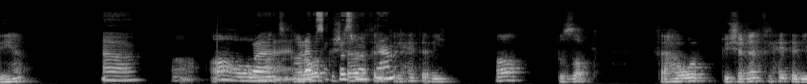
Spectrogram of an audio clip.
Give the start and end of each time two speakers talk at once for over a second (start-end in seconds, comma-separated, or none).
2.5-4.1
